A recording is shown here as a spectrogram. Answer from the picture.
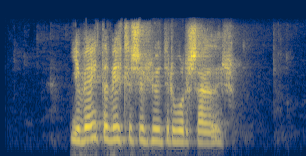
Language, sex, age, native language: Icelandic, female, 20-29, Icelandic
